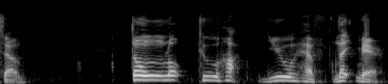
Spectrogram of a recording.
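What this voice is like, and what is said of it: Put-on Hong Kong English accent. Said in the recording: “I gotta do an accent because Ian Powers was dubbed in the film ... they actually probably got one of the Hong Kong staff to do this”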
